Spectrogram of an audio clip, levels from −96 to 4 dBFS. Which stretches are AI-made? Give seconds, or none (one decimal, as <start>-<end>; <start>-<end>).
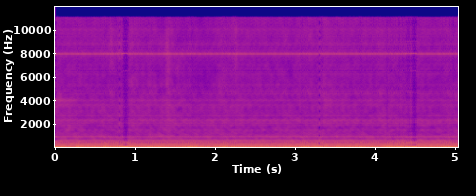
0.0-5.0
